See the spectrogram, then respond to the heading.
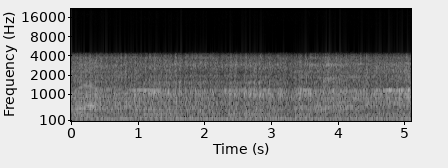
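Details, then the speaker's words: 1977 Dodge Aspen wagon with swapped-in 318 V8 from a '73 Dart, about 93,000 miles, cold with automatic choke on: low uneven loping idle, sputtering at exhaust; owner suspects not firing on all cylinders. "You go around back to the exhaust, it's really sputtering back here too. I don't think it's firing on all cylinders."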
